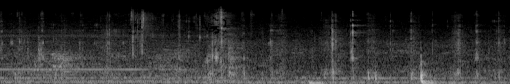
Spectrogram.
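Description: Close-miked chewing and biting of spicy braised beef skin, with many small wet clicks. Two dull thumps come about three and four seconds in.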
